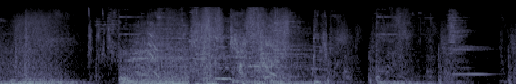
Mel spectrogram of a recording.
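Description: Game characters' weapons clash and strike.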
